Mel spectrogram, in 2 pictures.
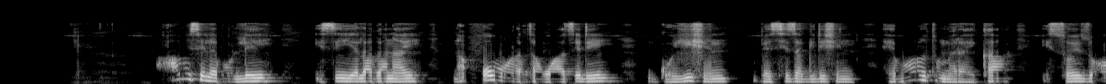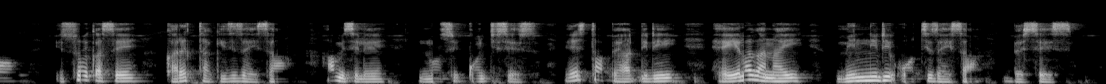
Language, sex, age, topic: Gamo, male, 18-24, agriculture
